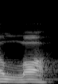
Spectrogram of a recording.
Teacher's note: اللہ کے لام سے پہلے زبر ہے اس لیے پر ہوگا۔ یاد رکھیں اللہ کا لام ہو اور اس سے پہلے زبر یا پیش ہو تو پر، اور زیر ہو تو باریک ہوتا ہے، یہاں زبر ہے تو یہاں پر پڑھیں گے، یعنی موٹی آواز سے پڑھیں۔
